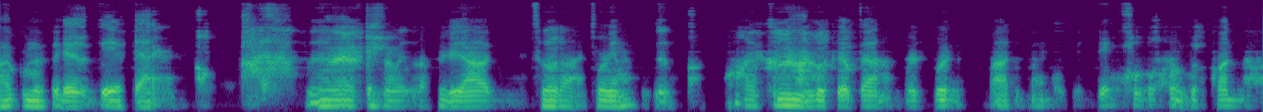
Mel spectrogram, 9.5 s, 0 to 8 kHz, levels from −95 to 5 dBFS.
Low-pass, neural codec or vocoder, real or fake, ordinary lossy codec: 7.2 kHz; codec, 16 kHz, 1 kbps, FunCodec, trained on LibriTTS, 50 frames a second; fake; none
